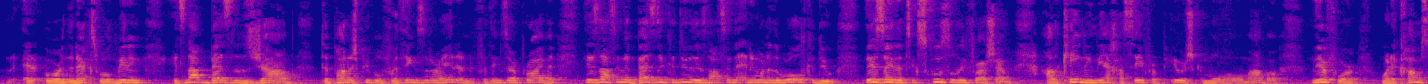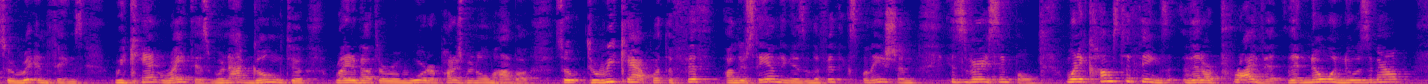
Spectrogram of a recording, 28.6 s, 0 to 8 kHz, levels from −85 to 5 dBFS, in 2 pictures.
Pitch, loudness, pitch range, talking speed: 185 Hz, -27 LUFS, 165-210 Hz, 195 wpm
